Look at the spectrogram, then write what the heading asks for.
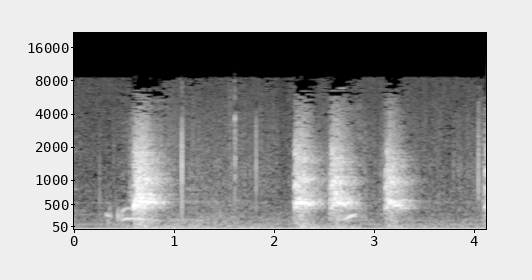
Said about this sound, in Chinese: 哎呀，咁咁样吠法噶？哇，咁吠法又得人惊噃。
